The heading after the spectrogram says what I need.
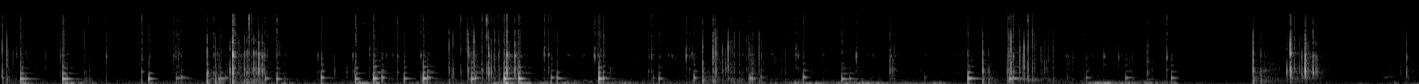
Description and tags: soundscape SGFR stella leandre
first soundscape made by pupils from Saint-Guinoux
cityrins, france, saint-guinoux, soundscape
